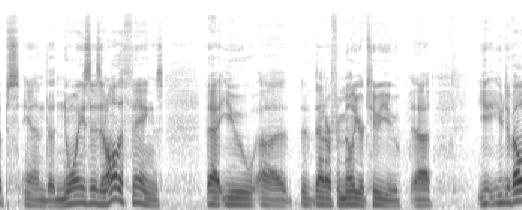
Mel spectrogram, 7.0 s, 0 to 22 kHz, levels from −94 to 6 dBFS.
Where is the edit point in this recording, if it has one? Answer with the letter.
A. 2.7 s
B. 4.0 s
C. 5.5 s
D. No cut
C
